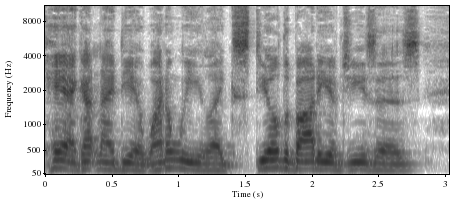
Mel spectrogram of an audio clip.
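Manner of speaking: ordinary talk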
